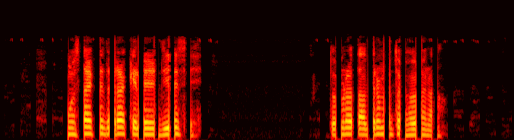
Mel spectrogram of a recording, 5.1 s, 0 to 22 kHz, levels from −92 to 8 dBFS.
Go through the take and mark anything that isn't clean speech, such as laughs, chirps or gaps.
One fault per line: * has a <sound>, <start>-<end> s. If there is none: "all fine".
all fine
